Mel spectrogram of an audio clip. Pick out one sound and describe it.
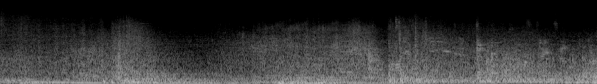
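A ship's engines rumble low and steady.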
